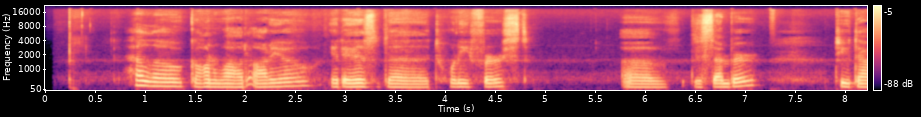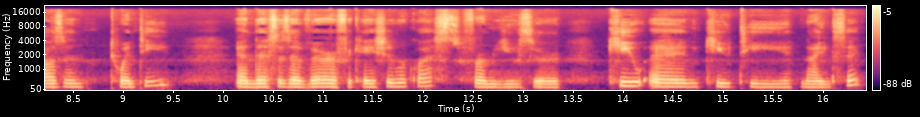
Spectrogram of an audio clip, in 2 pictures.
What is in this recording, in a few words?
Verification Request F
